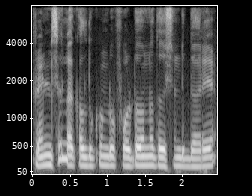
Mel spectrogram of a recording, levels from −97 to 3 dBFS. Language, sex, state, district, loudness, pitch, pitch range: Kannada, male, Karnataka, Koppal, -14 LUFS, 155 Hz, 150-160 Hz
